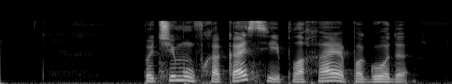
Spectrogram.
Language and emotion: Russian, neutral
